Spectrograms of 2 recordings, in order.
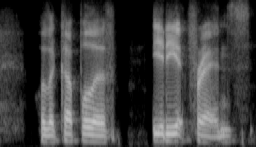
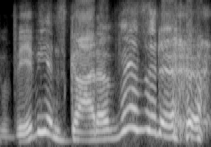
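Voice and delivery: slow, higher, louder sing-song announcement; slow sing-song announcement, pitched up; teacher announcing; 6 semitones higher, 5 dB louder, slower than usual. Retold or imitated. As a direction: tease the surprise to the class. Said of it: "I could hear him".

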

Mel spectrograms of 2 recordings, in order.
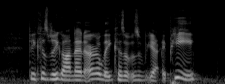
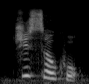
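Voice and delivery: bright, louder "She's so cool" with a pitch lift; excited gush; 4 semitones higher, 4 dB louder than usual. Real, not acted. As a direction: say it out loud, gushing. Repeats praise, whispered then aloud.

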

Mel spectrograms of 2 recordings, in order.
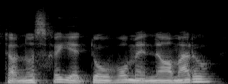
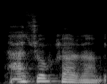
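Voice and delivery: usual speaking voice

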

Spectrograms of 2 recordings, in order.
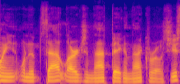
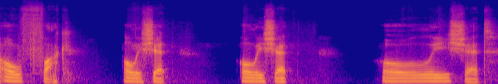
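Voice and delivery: stunned disbelief; 4 dB quieter, slower than usual. Acted. Stunned by lights outside the window.

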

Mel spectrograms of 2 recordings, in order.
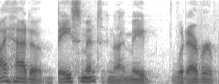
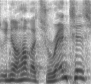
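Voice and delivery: higher, louder challenge; berating interrogation; 8 semitones higher, 5 dB louder than usual. Retold or imitated. Program lady quizzing a would-be store owner, berating. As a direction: imitate a tough boss firing off a question. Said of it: "That's exactly how she spoke".

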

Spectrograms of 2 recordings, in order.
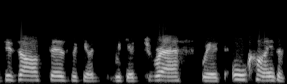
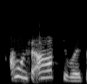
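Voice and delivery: ordinary talk, nothing marked

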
